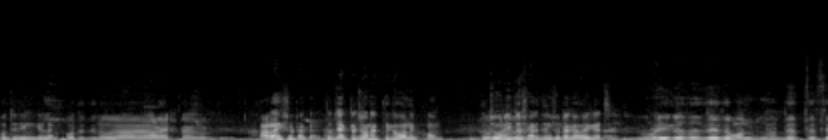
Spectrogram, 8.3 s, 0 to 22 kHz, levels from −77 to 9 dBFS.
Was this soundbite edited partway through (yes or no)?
no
